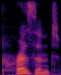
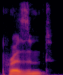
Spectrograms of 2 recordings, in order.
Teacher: Stress on the first syllable, present, means a gift. And on the second, present means to give.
